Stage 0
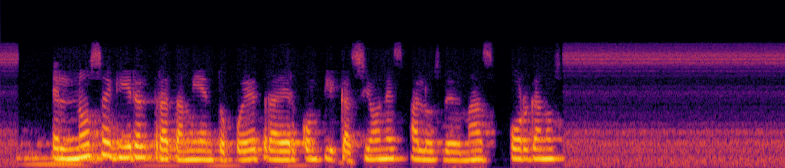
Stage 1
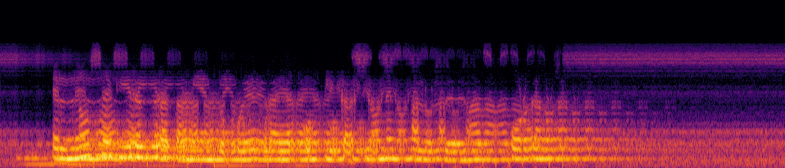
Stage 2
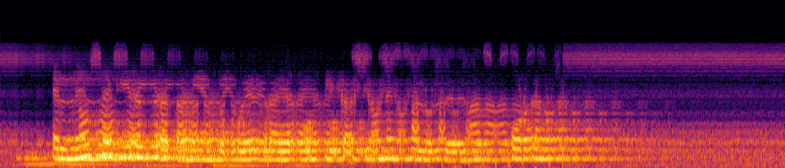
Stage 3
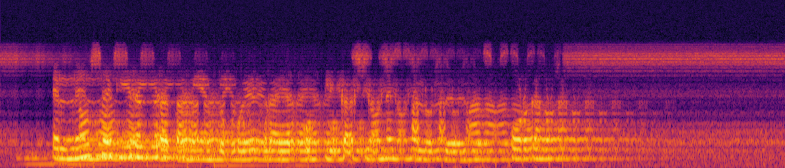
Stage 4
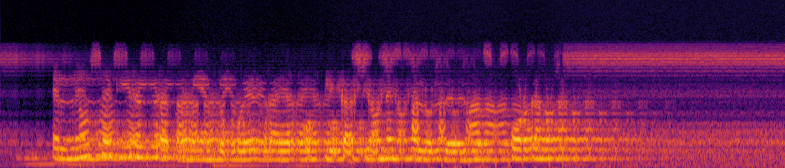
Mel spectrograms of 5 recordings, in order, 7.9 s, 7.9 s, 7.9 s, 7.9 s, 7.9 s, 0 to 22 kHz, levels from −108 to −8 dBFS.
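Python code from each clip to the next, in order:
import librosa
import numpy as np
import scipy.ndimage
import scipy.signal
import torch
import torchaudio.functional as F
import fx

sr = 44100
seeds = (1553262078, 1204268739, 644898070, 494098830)

y1 = fx.reverse_delay_fb(x, sr, ms=134, feedback_pct=68, wet_db=-4.0)
y1 = fx.high_shelf(y1, sr, hz=2500.0, db=-12.0)
y2 = y1 + 0.48 * np.pad(y1, (int(2.9 * sr / 1000.0), 0))[:len(y1)]
y2 = y2 * 10.0 ** (5.0 / 20.0)
y3 = fx.tilt_shelf(y2, sr, db=-10.0, hz=970.0)
y3 = y3 * 10.0 ** (4.0 / 20.0)
y4 = fx.rider(y3, sr, range_db=4, speed_s=0.5)
y4 = y4 * 10.0 ** (-7.0 / 20.0)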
